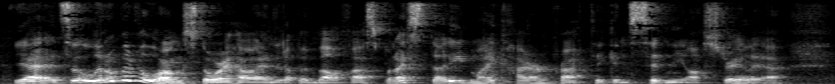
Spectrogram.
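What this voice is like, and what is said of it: Canadian accent. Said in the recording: “listeners can probably pick up on your accent. You're ... from Canada.”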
